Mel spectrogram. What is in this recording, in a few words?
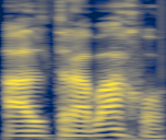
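Spanish, to the work place, male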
